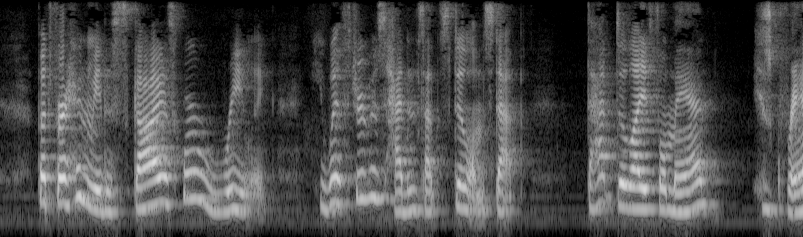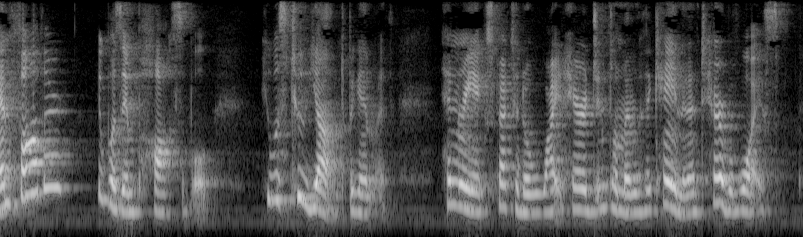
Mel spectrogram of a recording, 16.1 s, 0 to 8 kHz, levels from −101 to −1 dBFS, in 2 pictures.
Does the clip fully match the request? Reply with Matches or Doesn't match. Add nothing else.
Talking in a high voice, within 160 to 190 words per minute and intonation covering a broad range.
Matches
